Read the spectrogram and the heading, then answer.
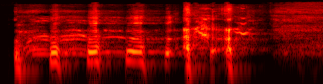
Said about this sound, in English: I've been coughing a lot this whole episode.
